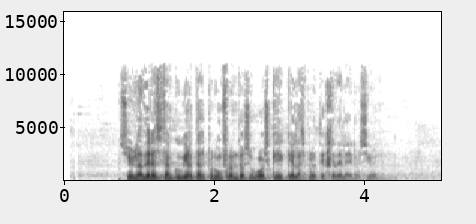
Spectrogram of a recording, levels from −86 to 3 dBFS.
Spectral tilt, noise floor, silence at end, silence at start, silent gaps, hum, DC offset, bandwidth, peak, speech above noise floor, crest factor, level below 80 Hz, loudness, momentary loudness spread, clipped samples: -5 dB/octave; -62 dBFS; 0.85 s; 0.7 s; none; none; under 0.1%; 11.5 kHz; -2 dBFS; 38 dB; 24 dB; -58 dBFS; -24 LUFS; 17 LU; under 0.1%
